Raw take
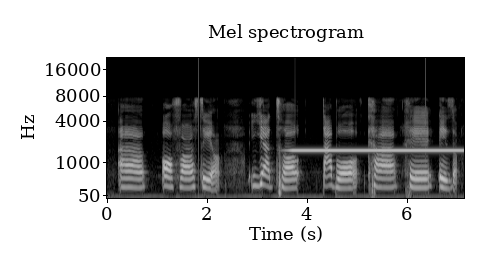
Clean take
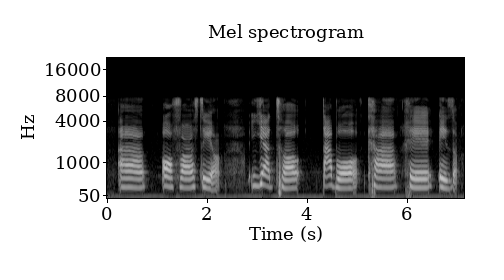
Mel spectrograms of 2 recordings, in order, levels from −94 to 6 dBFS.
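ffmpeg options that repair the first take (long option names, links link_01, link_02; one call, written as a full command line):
ffmpeg -i in.wav -af "adeclick=threshold=4,bandreject=frequency=1600:width=30" out.wav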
